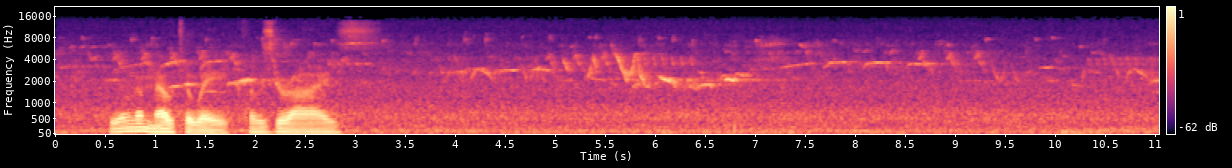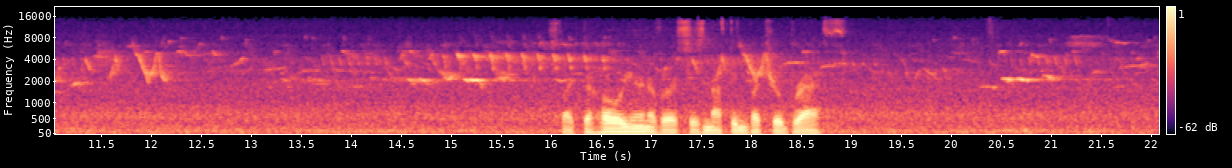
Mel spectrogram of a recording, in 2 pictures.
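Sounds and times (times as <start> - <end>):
birds chirping: 0.0 - 22.0
low background hiss: 0.0 - 22.0.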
